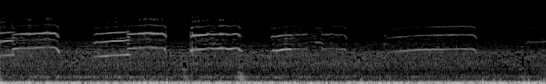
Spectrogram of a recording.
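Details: Female bald eagle at a Southwest Florida nest on the morning of 7 November 2022, screaming with excitement as her mate lands with a fish. Several drawn-out, high, thin squealing notes, some falling, play over steady low wind rumble.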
